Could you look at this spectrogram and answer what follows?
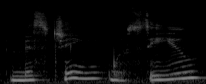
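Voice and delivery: soft whispered goodbye; soft bedtime whisper; goodnight whisper. Real, not acted. Goodnight to children.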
